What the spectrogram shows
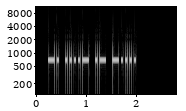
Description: Morse code, heard as a keyed tone, about 28 wpm, 700 Hz. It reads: N4A6
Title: All Cut Numbers - 4-Digit 28wpm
